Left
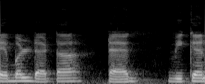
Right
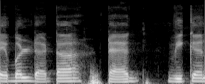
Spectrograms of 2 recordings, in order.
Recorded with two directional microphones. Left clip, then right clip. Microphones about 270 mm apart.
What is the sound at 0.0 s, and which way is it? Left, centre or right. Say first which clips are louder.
Speech: right 10 dB; right.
